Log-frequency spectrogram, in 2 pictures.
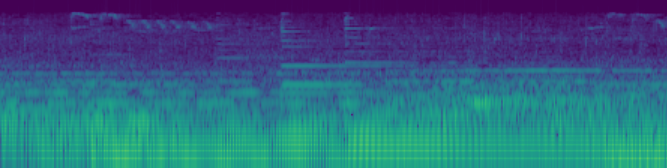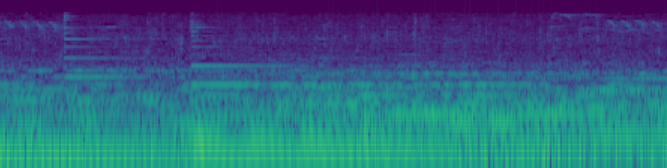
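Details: Soft new-age music with sustained low tones and gentle dripping chimes, with no animal calls.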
